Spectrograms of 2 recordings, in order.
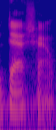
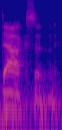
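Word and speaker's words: dachshund: looks like just baked bread and it's a dashound I want one of his evolutions be him in a little ceramic um what did you just say doxen dox it's pronounced doxen docen dashound did I find your Tom bomo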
